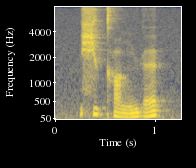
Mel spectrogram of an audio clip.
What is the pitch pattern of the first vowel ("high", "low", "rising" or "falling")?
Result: falling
